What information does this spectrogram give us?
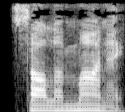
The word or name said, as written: Solomonic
